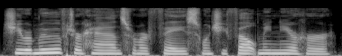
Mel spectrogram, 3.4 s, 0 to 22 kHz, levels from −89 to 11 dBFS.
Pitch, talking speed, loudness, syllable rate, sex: 210 Hz, 230 wpm, -15 LUFS, 4.6 syllables/s, female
